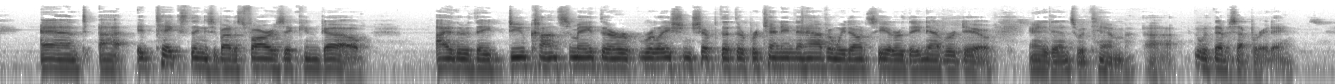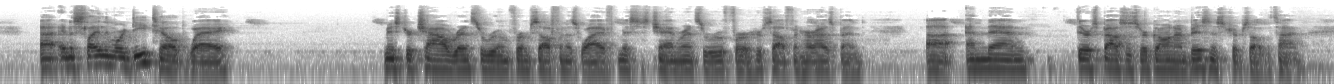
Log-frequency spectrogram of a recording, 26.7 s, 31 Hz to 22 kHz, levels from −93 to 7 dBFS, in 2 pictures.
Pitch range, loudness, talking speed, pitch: 95-115 Hz, -18 LUFS, 180 wpm, 105 Hz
